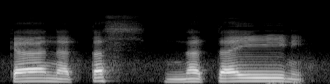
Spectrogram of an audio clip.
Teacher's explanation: تا نہیں پڑھا جائے گا، آگے ساکن حرف ہے، تا کو سا کے ساتھ ملایا جائے گا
